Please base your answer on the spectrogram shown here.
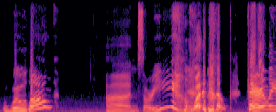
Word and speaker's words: oolong: Did you know that oolong is actually pronounced woolong?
